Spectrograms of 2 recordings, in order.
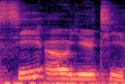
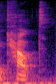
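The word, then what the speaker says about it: cout: So on that, when in C++, when I write C-O-U-T, how do you say that? C-out. Okay, that's how I say it as well. But some people say count. Those people, I know people who say count.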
